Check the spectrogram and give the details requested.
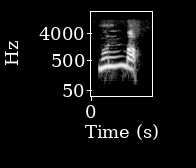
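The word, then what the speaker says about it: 문법: berwarna kuning ini ya Ini bacanya adalah munbob moonbow ilhafa Kak munbob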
